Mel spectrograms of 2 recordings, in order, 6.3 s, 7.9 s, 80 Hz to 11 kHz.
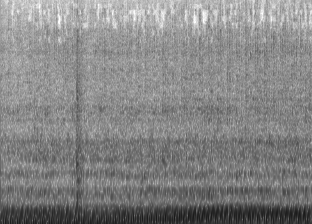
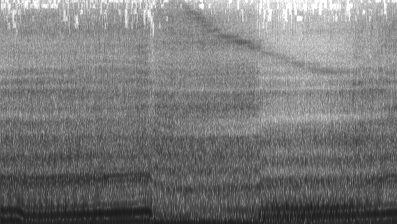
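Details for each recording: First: $200 wagon, first start after fitting a new GMC Typhoon/Syclone turbo and priming the oil: catches easily, steady, even idle with clean throttle blips. Healthy, though the factory hard oil feed line plug leaks. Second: Station wagon fitted with a GMC Typhoon/Syclone turbo, boost controller turned up: engine pulls hard with a rising drone, then note and power drop sharply as boost overshoots and hits fuel cut.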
